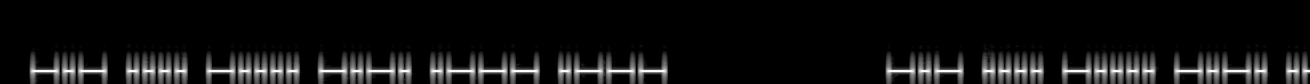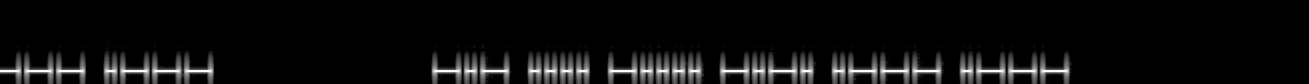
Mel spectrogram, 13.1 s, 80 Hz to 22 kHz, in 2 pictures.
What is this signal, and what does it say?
Morse code, heard as a keyed tone, about 30 wpm, 700 Hz. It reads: KH6CJJ KH6CJJ KH6CJJ
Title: Call Signs Repeated 2x - 30wpm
